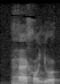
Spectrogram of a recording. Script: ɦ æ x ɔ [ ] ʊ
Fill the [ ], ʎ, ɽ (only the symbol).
ʎ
